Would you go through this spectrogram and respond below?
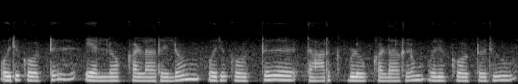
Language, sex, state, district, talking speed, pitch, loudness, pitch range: Malayalam, female, Kerala, Kasaragod, 150 wpm, 180 Hz, -17 LUFS, 175-195 Hz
